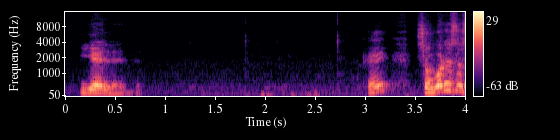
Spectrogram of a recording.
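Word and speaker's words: ילד: So the steps were yald as a consonant cluster, and then yalid, and then yelid.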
